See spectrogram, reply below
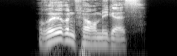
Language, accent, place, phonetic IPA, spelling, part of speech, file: German, Germany, Berlin, [ˈʁøːʁənˌfœʁmɪɡəs], röhrenförmiges, adjective, De-röhrenförmiges.ogg
- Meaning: strong/mixed nominative/accusative neuter singular of röhrenförmig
